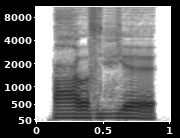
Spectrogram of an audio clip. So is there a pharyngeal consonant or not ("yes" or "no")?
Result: yes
